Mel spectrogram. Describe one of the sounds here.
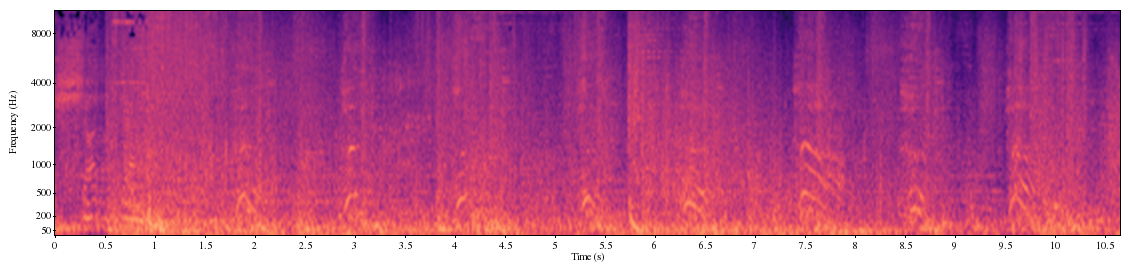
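Swooping magical tones sound repeatedly.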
